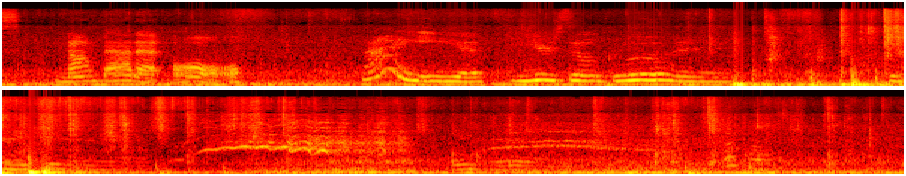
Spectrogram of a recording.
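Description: A young woman talks brightly close by.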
